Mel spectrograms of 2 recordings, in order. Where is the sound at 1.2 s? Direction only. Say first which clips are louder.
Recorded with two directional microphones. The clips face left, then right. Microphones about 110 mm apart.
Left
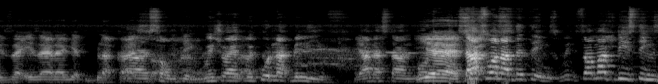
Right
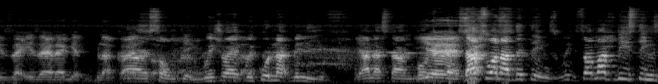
Right 2 dB; 10° right (ahead or behind).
